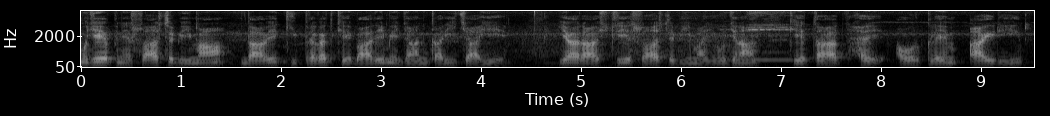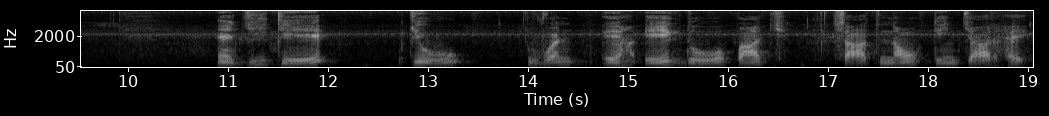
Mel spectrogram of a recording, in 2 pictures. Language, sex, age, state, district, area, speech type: Hindi, male, 60+, Uttar Pradesh, Sitapur, rural, read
